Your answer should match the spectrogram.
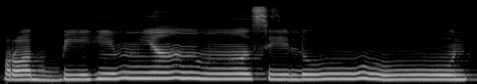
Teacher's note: نون ساکن کے بعد سین اخفا ہوگا دو حرکہ غنہ کے ساتھ. لام کو 2 یا 4 یا 6 حرکہ اسٹریچ کریں گے اکارڈنگ ٹو مد العارض للسکون.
